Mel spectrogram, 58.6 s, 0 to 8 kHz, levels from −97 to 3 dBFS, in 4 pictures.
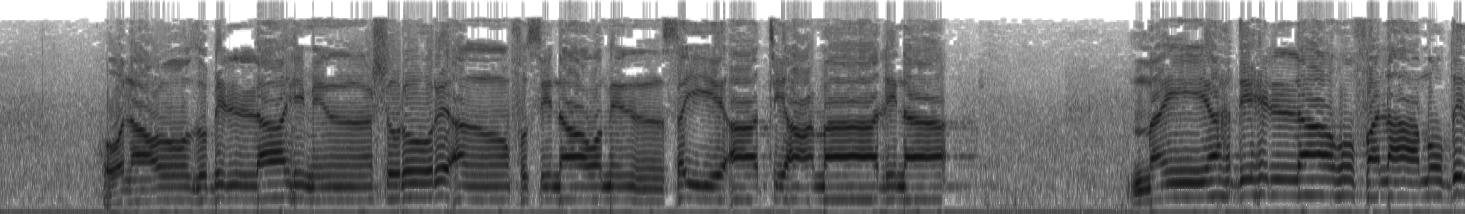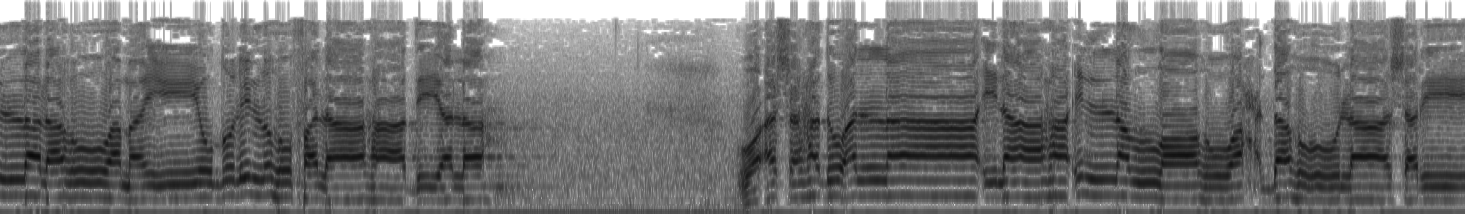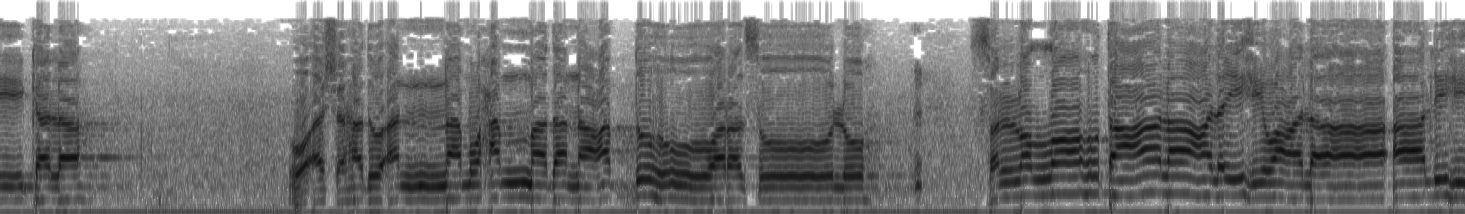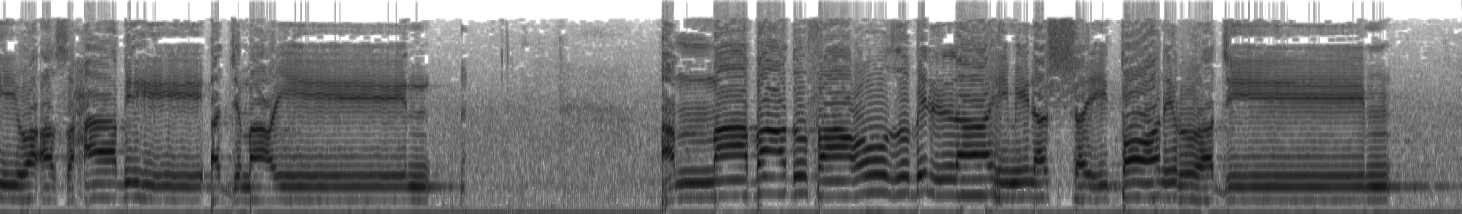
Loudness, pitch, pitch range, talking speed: -8 LUFS, 145 Hz, 135-165 Hz, 50 wpm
